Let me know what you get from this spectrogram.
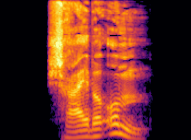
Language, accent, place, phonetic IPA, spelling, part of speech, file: German, Germany, Berlin, [ˈʃʁaɪ̯bə ʊm], schreibe um, verb, De-schreibe um.ogg
- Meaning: inflection of umschreiben: 1. first-person singular present 2. first/third-person singular subjunctive I 3. singular imperative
